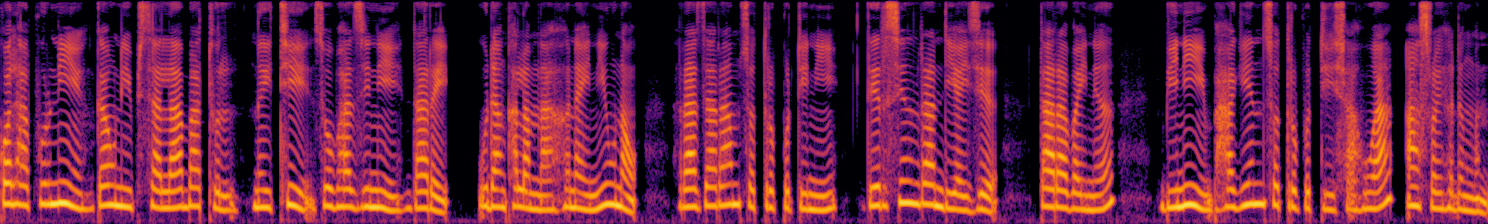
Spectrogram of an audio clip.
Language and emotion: Bodo, neutral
